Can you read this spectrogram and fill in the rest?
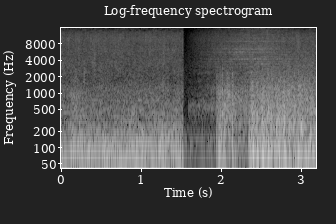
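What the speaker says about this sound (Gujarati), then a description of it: "જિલ્લામાં ક્યાંક ધોધમાર તો ક્યાંક ધીમી ધારે વરસાદ પડી રહ્યો છે" Heavy monsoon rain pours in Gujarat, a dense steady hiss with a low thunder rumble, dropping briefly to a quieter patch midway before the loud downpour resumes. No voices.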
